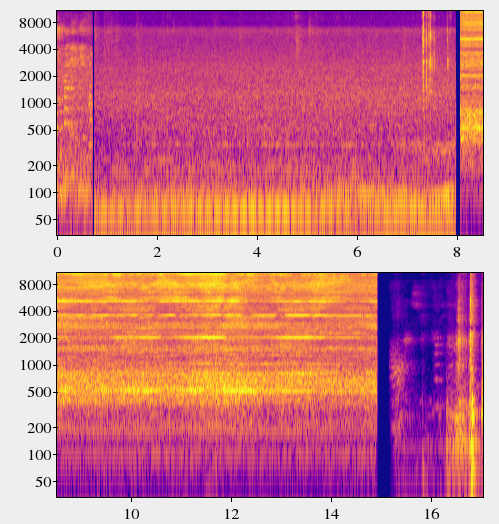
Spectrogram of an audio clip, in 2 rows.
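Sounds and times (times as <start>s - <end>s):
vacuum cleaner running: 8.1s - 15.0s.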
